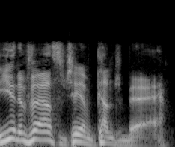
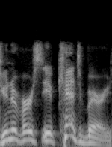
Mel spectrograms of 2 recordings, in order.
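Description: First: It is said with a British accent. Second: It is said in the speaker's usual accent. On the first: The speaker calls it right. "Thank you. That's all I wanted" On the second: The speaker calls it wrong. "you can't say University of Canterbury without actually having a British accent"

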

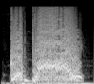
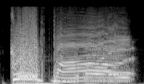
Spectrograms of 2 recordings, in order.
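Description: First: It is said in a plain, neutral tone. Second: It is said in a sad, mournful tone.

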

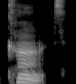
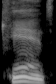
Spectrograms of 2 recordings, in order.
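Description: First: It is said with a British accent. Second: It is said with an American accent. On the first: "I kept saying can't" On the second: "instead of saying can't"

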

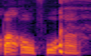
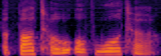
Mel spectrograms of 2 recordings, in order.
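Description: First: It is said in a lazy, casual British way. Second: It is said in a textbook standard British accent.

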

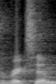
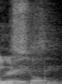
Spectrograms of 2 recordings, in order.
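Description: First: The name begins with an English R sound. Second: The name begins with an H-like sound. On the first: "it's pronounced Rickson" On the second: "Brazilians pronounce R's as H's"

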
